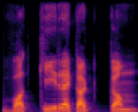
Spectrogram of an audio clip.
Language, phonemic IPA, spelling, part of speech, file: Tamil, /ʋɐkːɪɾɐɡɐʈkɐm/, வக்கிரகட்கம், noun, Ta-வக்கிரகட்கம்.ogg
- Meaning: scimitar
